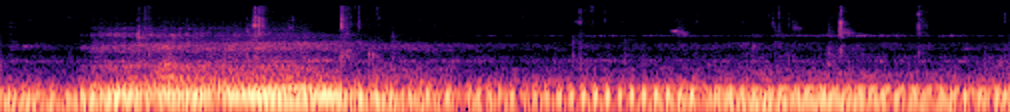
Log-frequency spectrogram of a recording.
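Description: Close-up chewing of puri bread and fried potato: a steady low mouth sound with scattered small wet clicks.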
